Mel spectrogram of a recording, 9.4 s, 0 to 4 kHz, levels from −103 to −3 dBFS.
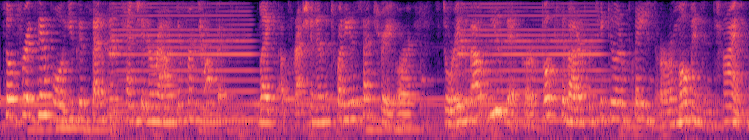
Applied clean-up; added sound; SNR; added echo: none; Bowed string instrument; 11 dB; reverberation time 1.2 s.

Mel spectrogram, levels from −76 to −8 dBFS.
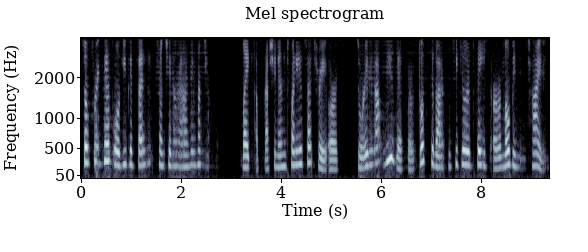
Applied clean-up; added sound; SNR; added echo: neural separator model SepFormer WHAMR!.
